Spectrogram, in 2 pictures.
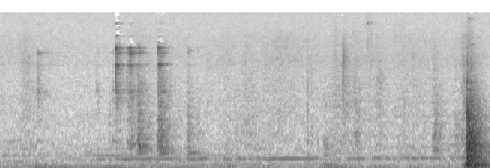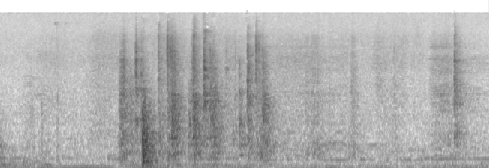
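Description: Knocks and light clatter of household objects being handled: a few clicks early on, one sharp knock a little before halfway, and a flurry of clattering soon after.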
